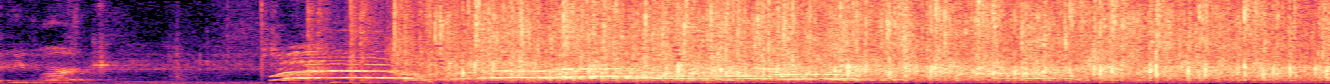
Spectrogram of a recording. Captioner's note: applause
